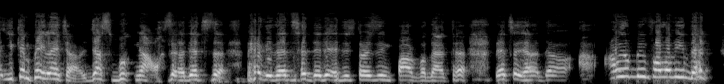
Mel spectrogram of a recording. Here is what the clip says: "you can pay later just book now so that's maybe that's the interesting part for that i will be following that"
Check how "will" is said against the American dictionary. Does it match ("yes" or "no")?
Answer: no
